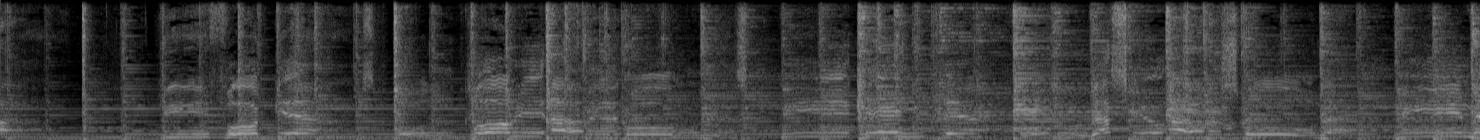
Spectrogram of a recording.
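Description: A man singing a worship song while strumming an acoustic guitar, the voice holding and bending notes over a steady strum.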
